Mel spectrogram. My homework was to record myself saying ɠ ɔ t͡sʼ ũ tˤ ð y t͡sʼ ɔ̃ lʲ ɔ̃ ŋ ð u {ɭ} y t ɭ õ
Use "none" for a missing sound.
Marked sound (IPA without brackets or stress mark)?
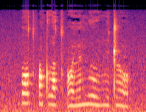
ʎ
